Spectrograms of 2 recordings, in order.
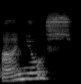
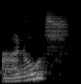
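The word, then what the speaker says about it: años: a little squiggly yes that's pronounced like the NY sound like mañana or is an end when you sound so because I don't want to hear if you don't say anos and you say a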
